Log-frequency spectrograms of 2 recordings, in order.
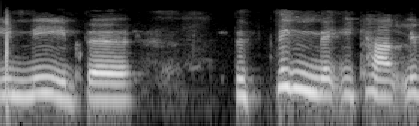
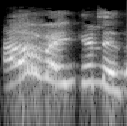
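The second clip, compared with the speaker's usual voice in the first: excited exclaim; 11 semitones higher, 9 dB louder than usual. Real, not acted.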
